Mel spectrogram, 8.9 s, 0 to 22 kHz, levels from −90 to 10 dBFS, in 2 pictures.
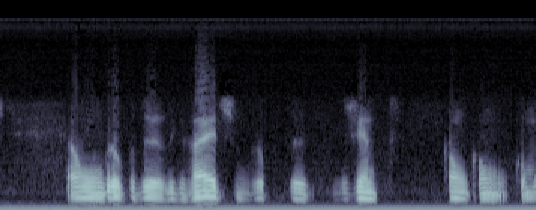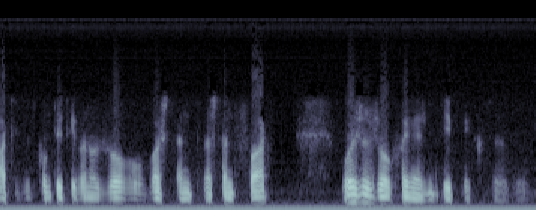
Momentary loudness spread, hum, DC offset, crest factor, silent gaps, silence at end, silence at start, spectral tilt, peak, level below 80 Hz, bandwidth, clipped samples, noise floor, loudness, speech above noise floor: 12 LU; none; 2%; 18 dB; none; 0.25 s; 0.55 s; -9 dB/octave; -4 dBFS; -54 dBFS; 16 kHz; under 0.1%; -52 dBFS; -22 LUFS; 30 dB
